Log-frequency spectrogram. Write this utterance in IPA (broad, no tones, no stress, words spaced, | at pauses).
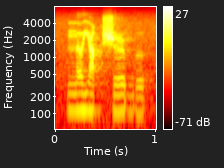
nʌjə˞q ʃə˞bʊ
